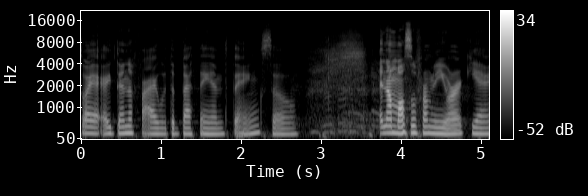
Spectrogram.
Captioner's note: scattered laughter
